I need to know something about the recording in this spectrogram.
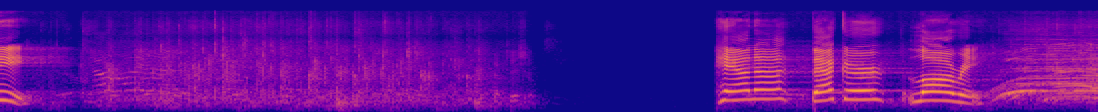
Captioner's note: applause; applause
